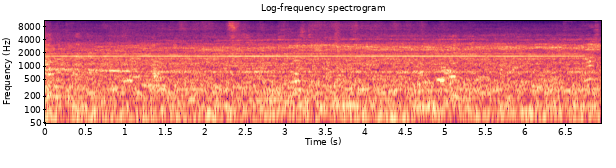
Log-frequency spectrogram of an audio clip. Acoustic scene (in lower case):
subway train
